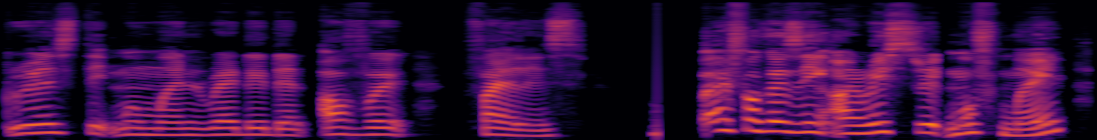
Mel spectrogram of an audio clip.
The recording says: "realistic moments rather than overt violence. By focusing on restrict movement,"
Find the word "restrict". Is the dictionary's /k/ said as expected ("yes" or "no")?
no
